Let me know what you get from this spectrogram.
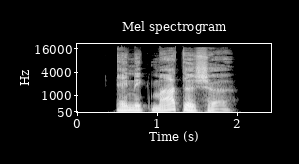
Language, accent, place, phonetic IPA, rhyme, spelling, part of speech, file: German, Germany, Berlin, [ɛnɪˈɡmaːtɪʃə], -aːtɪʃə, änigmatische, adjective, De-änigmatische.ogg
- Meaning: inflection of änigmatisch: 1. strong/mixed nominative/accusative feminine singular 2. strong nominative/accusative plural 3. weak nominative all-gender singular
